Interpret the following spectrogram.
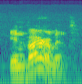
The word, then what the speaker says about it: environment: Environment. Yeah. So it is very the trick similar. To that one is it's very similar. Yeah, the trick is just the N is kind of silent.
